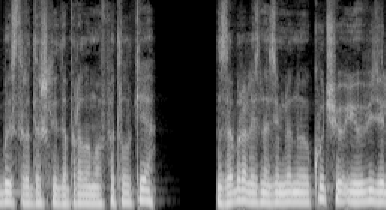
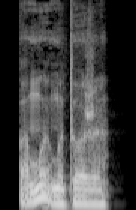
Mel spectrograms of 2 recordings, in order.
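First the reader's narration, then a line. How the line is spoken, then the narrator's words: Grumble. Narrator (Russian): пробурчал Зев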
